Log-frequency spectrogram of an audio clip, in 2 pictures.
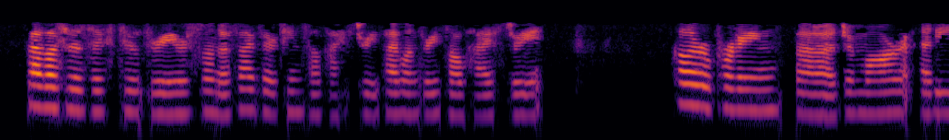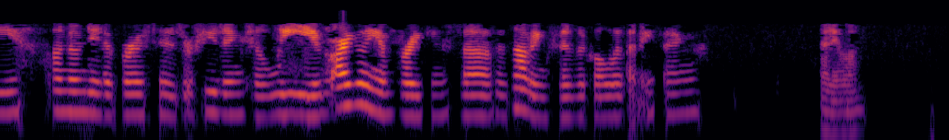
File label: Police Dispatch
